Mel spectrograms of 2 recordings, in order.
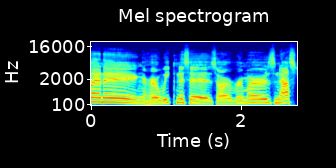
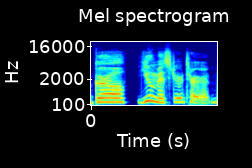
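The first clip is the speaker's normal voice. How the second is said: sweet, condescending sat-nav voice. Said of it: "you could have [name], um, do your directions".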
